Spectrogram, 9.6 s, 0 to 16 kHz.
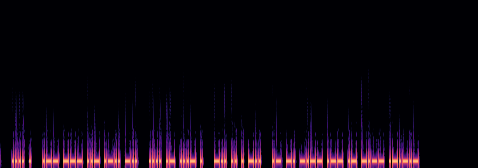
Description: Morse code, heard as a keyed tone, about 34 wpm, 700 Hz. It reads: HE WOULD HAVE DIED ANYWAY.
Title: A Sound Of Thunder 35wpm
